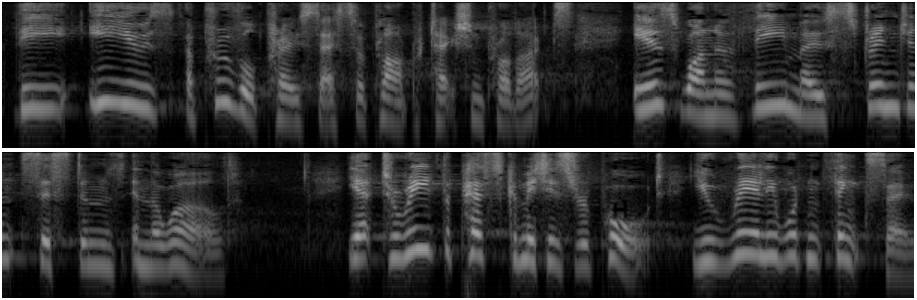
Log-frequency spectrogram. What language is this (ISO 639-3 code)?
eng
